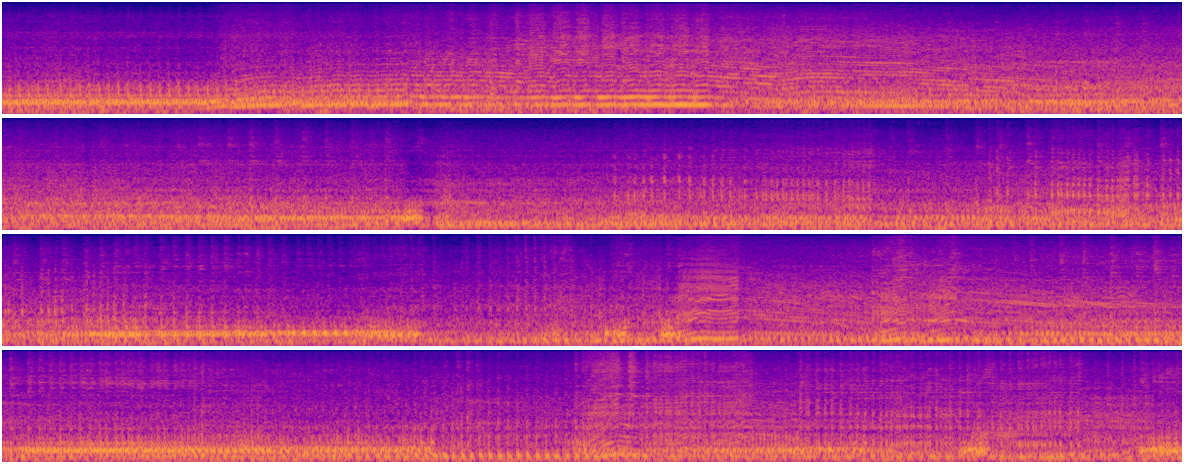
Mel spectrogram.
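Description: Another dirt bike engine revs nearby.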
